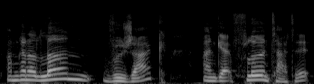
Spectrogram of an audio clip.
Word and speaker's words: Dvorak: created by a guy whose name I think is pronounced vac d v o r a k and that became the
